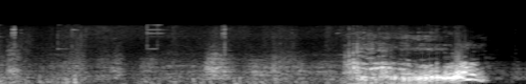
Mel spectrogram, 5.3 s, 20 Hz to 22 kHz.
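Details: Rottweiler at play in Maryland snow, Saturday afternoon, December 19, 2009; quiet shuffling and soft noises, then a single loud, deep, raspy growl lasting over a second before stopping abruptly.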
